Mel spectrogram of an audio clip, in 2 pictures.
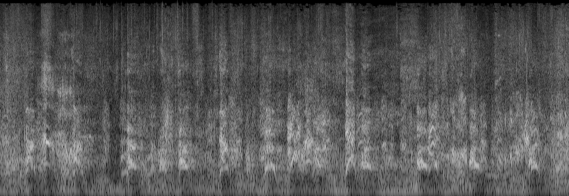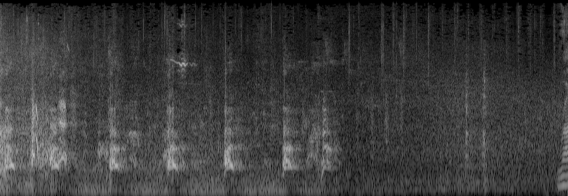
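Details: Two stray dogs, a pitbull and a rottweiler, clash over a female to settle dominance. Rapid harsh barks and snarls in quick bursts, thinning to scattered yelps before falling quiet near the end.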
